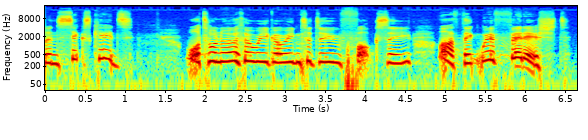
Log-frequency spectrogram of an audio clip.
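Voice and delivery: high, loud, frantic old badger; a worn-out badger begging for help; desperate Badger. A narrator's reading.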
